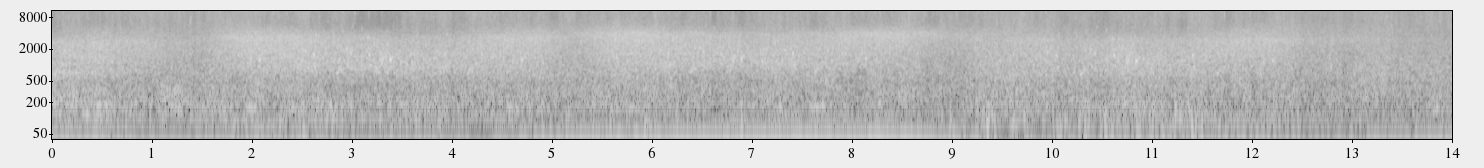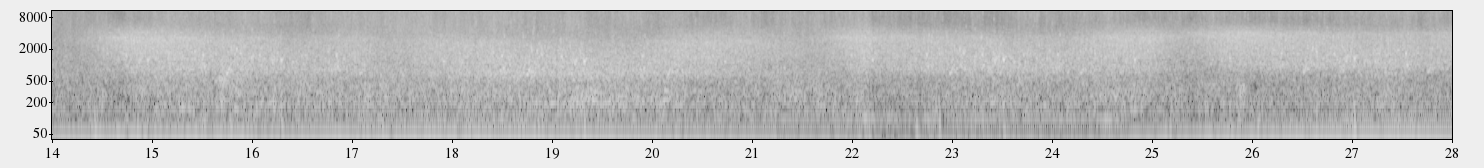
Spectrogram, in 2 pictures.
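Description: Heavy downpour pouring onto roofs and a street, a steady hiss that swells and eases every few seconds.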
